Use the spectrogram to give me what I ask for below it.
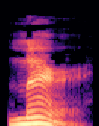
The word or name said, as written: myrrh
